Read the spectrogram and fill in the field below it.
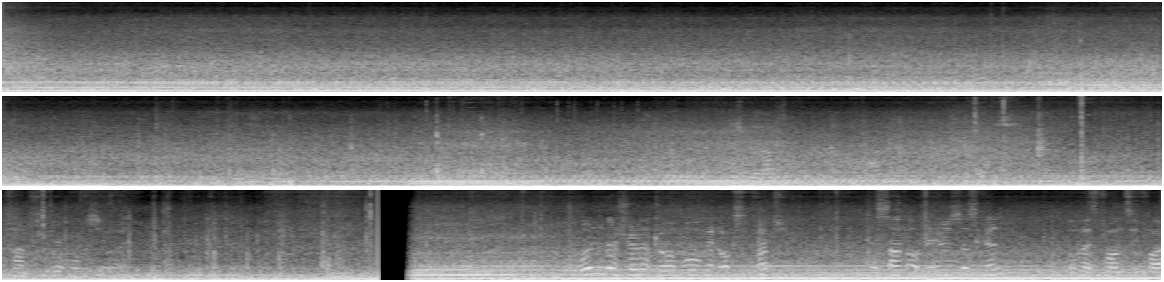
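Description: A car engine rumbles steadily as the car drives.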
